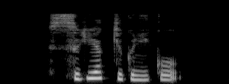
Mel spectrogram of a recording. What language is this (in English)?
Japanese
